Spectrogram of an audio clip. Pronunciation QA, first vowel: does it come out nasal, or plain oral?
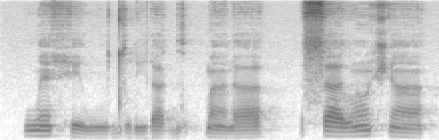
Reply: nasal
